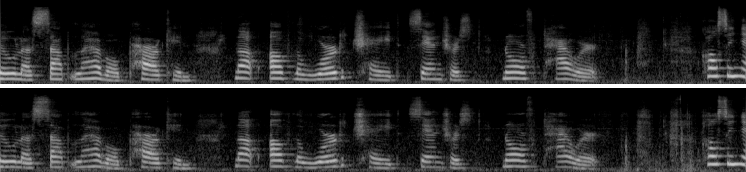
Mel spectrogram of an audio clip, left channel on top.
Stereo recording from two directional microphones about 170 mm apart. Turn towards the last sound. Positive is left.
turn(degrees=25)  # may be behind; listen again after turning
